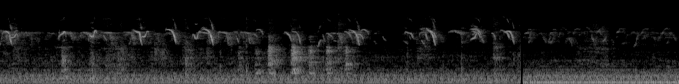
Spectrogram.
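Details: Young chicks of several breeds, Sultan, Brahma, İspenç and Ameraucana, hatched 1 September 2019, peep busily in overlapping high, downslurred notes; a low rumbling hum grows louder near the end.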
